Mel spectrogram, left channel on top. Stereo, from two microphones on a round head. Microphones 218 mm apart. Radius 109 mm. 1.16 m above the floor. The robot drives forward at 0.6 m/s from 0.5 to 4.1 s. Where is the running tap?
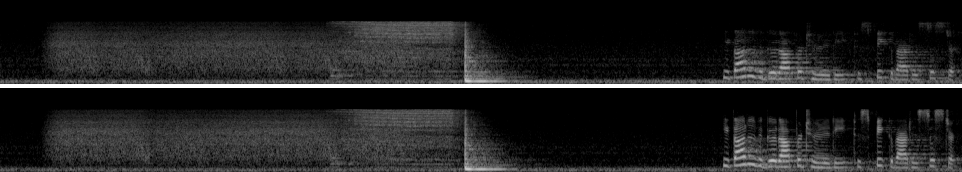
Centre (ahead or behind), 4.5 m; by 4.5 s 5° right (ahead or behind), 4 m.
